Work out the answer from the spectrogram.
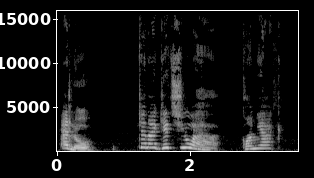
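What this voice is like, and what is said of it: Very fake French accent. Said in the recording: “the most fake like French accent I've ever heard”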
